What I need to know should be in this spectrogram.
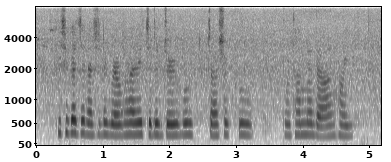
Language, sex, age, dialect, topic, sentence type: Bengali, female, 18-24, Rajbangshi, agriculture, statement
